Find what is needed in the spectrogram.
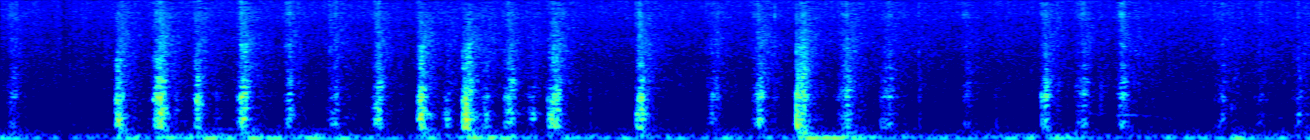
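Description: Faint, quick stabs of a barbed felting needle poking into wool fibre, about three pokes a second in an uneven rhythm, thinning out over the last couple of seconds.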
